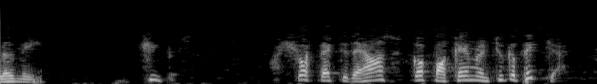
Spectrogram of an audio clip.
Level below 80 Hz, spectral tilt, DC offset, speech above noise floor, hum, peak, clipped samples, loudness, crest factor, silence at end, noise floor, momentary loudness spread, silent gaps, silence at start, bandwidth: -58 dBFS; -9 dB/octave; under 0.1%; 43 dB; none; -6 dBFS; under 0.1%; -24 LUFS; 20 dB; 0.35 s; -67 dBFS; 18 LU; none; 0 s; 6.6 kHz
